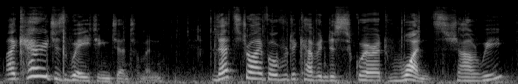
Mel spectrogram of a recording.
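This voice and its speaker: Haughty, animated aristocratic lady played by a woman. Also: mid-range voice, normal speed, very noisy. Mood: imperious, sly. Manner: grand, imperious, teasing. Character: haughty, sharp-tongued aristocratic lady plotting a prank. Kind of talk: audio theatre acting.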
